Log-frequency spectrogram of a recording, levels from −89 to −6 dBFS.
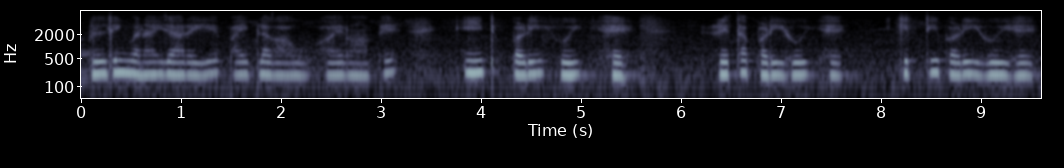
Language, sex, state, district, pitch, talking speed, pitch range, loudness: Hindi, female, Chhattisgarh, Kabirdham, 200 Hz, 145 wpm, 195-210 Hz, -46 LUFS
